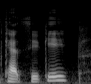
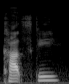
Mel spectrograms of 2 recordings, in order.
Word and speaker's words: Katsuki: comment below that that um that's how you pronounce it I was saying katsuki it was like katsky and um yeah so thank you to whoever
